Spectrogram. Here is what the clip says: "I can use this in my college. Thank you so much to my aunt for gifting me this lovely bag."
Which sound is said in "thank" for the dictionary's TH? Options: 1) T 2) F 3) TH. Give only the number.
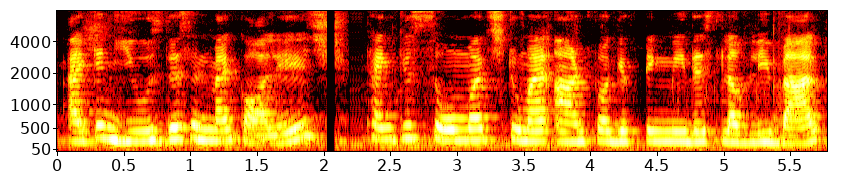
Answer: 1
